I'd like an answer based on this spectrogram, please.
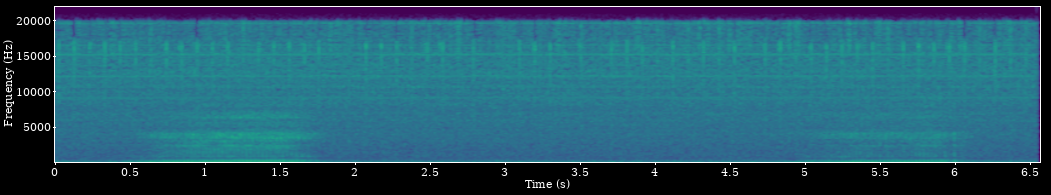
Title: Snoring sound 03/09/2025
